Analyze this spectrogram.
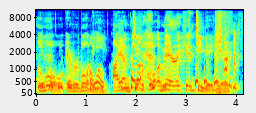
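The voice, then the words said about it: Put-on accent. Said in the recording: “is easier to say in that accent.”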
